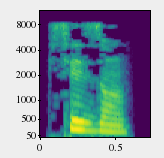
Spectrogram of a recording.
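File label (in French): "saison", French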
